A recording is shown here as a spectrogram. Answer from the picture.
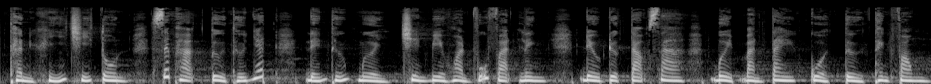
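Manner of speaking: plain reading voice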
